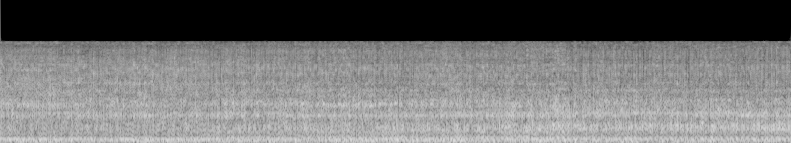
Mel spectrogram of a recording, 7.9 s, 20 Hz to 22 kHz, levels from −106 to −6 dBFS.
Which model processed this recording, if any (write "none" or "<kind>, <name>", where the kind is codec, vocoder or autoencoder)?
vocoder, HiFi-GAN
